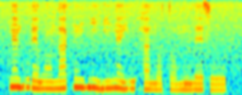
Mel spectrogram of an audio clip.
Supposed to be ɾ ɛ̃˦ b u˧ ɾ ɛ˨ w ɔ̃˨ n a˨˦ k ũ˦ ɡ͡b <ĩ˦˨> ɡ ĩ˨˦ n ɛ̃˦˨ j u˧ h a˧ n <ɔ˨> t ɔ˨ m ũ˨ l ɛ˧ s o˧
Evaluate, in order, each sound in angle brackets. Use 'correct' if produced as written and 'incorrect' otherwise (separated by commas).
correct, correct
